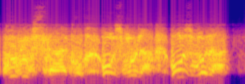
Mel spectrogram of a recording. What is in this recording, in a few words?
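Serbian damaged engine mood low, speech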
